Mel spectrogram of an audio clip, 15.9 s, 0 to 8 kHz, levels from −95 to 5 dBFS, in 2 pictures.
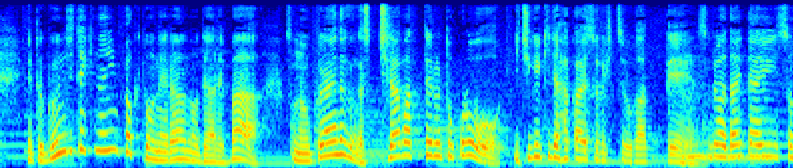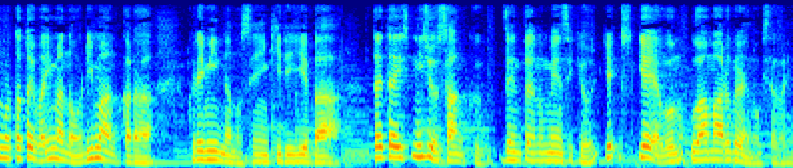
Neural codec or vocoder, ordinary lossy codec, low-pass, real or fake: none; none; 7.2 kHz; real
